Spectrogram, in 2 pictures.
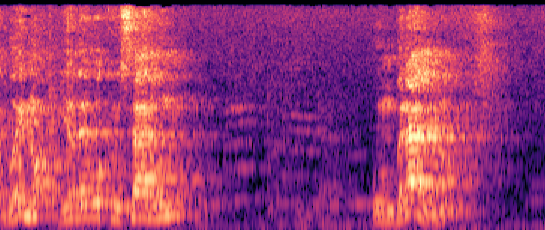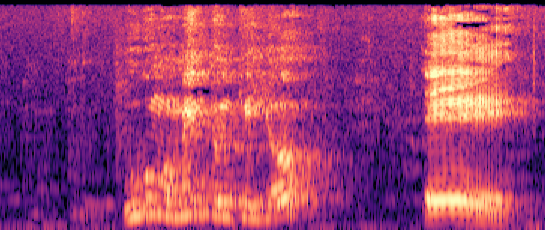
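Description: A man teaching a sermon in a fairly high, animated voice whose pitch rises and falls freely. He asks the listeners questions and answers them himself, often breaking off and restarting. The sound is roomy, with a long hall reverb behind him. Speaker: preacher teaching a church class.

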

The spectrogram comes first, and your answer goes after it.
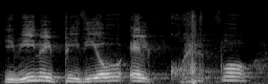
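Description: A man with a high voice delivers a Spanish sermon as a pastor. He talks straight to his congregation, swings between loud fervent passages and low quiet ones, and acts out little scenes along the way. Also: slow pace, background noise. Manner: animated preaching, acts out little scenes, addresses congregation directly.

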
